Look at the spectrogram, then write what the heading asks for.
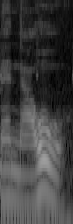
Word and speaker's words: Menaul: We're at the intersection of Alvarado Drive and Menaul. It almost reminds me of Manuel, but it's spelled different.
